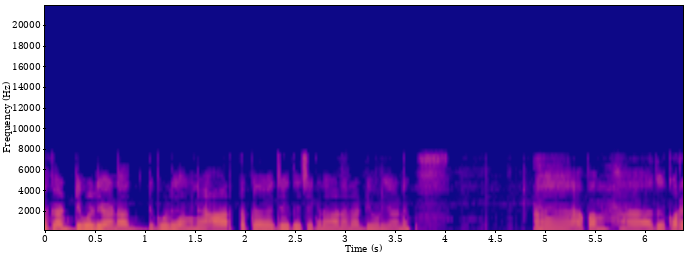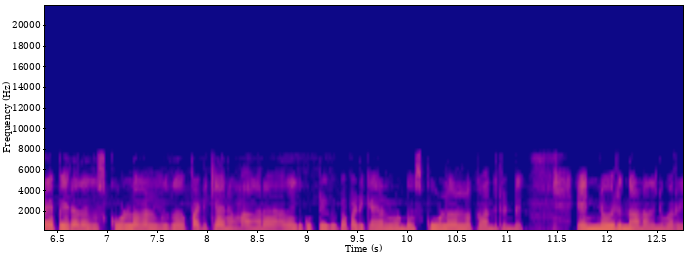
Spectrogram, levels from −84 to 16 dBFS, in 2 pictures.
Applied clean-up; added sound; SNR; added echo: none; none; none; none.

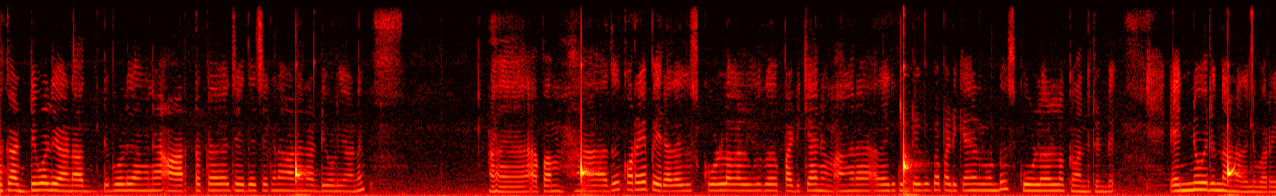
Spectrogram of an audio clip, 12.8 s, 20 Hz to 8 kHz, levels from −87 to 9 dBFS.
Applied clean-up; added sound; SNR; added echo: none; Raindrop / Drip; -3 dB; none.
